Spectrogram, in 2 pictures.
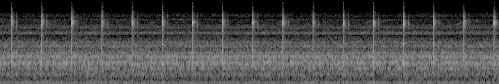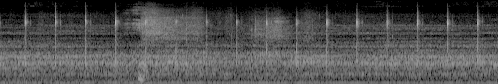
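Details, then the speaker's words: Diesel heater in a van, being refitted to draw from the van's own diesel tank instead of its supplied tank: dosing pump ticks evenly about three a second over a quiet hum, delivering no fuel; heater switches itself off without an error code, owner suspects no fuel and plans priming. "Fuel there or not? No, there's no fuel there. I think it's turning itself off because it's got no fuel."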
